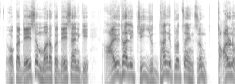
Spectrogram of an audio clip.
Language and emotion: Telugu, angry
